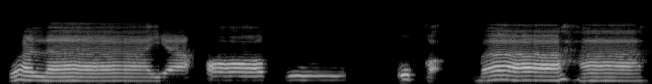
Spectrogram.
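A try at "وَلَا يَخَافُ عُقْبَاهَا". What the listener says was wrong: Oke, fu-nya pendek, Bu. Sekali lagi.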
